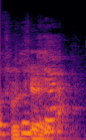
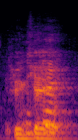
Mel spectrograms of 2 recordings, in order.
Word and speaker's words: Phuket: Is that No, Phuket? Phuket. Phuket. Phuket. Phuket. P-H-U-K-E-T. I didn't know how to spell it, so I just put So you put pocket because pocket.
